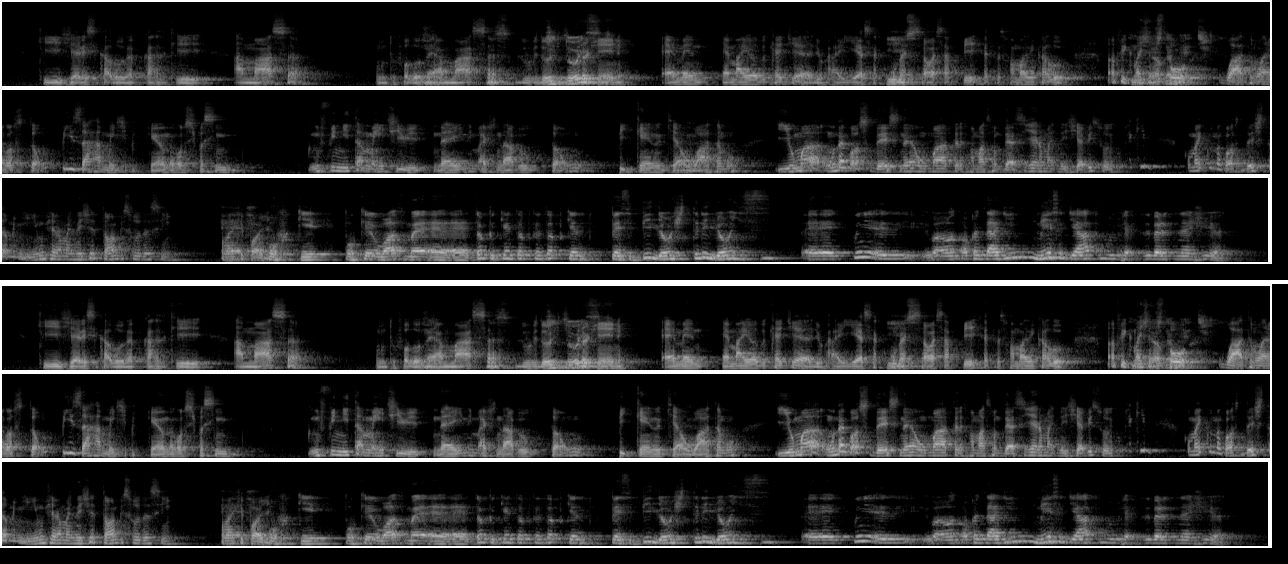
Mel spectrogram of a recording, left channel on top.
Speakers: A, on the right; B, on the left.
A: que gera esse calor, né? Por causa que a massa como tu falou, né?
B: de,
A: A massa
B: isso,
A: dos dois
B: de dois,
A: de hidrogênio é, men- é maior do que a de hélio. Aí essa conversão,
B: isso,
A: essa perca é transformada em calor. Mas eu fico imaginando,
B: justamente.
A: pô, o átomo é um negócio tão bizarramente pequeno, um negócio, tipo assim, infinitamente, né, inimaginável, tão pequeno que é
B: É,
A: o átomo. E uma, um negócio desse, né, uma transformação dessa gera uma energia absurda. Como é que, como é que um negócio desse tamanhinho gera uma energia tão absurda assim? Como
B: é,
A: é que pode?
B: porque, porque o átomo é, é- é tão pequeno, tão pequeno, tão pequeno, pense bilhões, trilhões, é, quin- é, uma uma quantidade imensa de átomos é, liberando energia.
